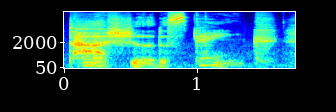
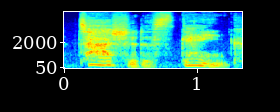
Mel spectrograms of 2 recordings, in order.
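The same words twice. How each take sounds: First: Slow, soft whisper of "Tasha the Skank"; menacing whisper. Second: Soft whispered "Tasha the Skank" repeated; menacing whisper. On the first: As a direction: breathe "Tasha the Skank" slowly, like a threat. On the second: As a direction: whisper "Tasha the Skank" softly, a little slow. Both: Retold or imitated.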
